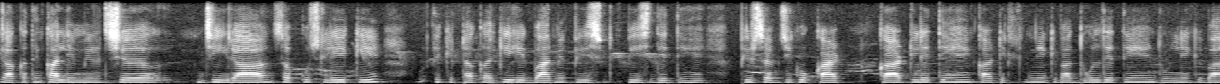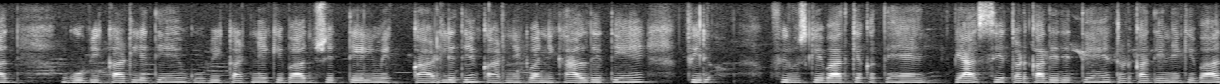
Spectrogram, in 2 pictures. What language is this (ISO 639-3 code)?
hin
